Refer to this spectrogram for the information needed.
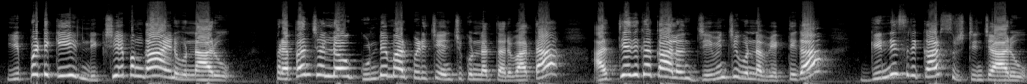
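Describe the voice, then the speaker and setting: A woman news reader delivers scripted bulletins. Her voice sits high and has a bright, forceful edge. Her intonation is animated, rising and falling widely through the copy.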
